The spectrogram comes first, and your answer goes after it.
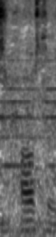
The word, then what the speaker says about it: Houston: We're waiting to cross Houston Street. Whoops. Some say Houston, but not in New York. But Houston is spelled the same way. But in New York, they say Houston.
